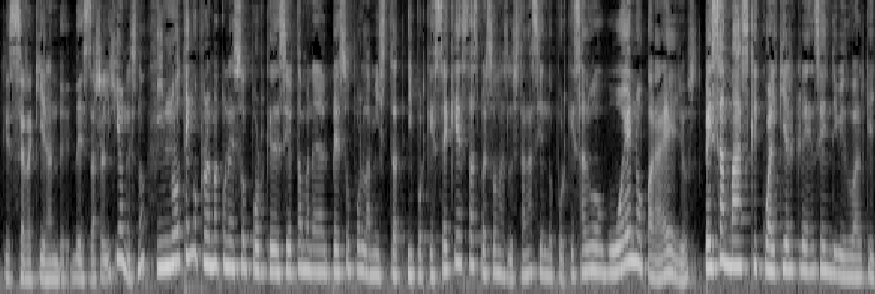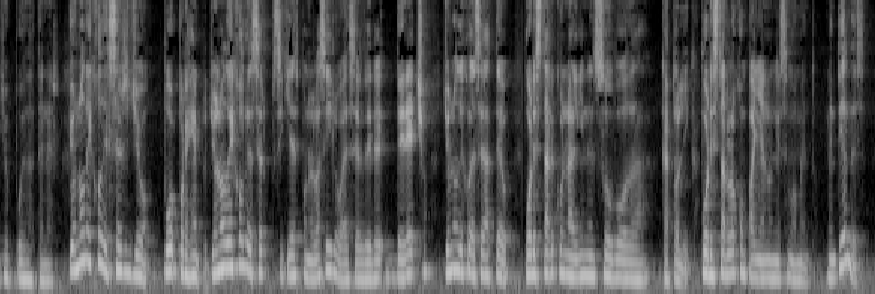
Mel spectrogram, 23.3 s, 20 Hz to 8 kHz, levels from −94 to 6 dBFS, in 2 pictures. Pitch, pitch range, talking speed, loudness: 165 Hz, 140-190 Hz, 245 wpm, -25 LUFS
